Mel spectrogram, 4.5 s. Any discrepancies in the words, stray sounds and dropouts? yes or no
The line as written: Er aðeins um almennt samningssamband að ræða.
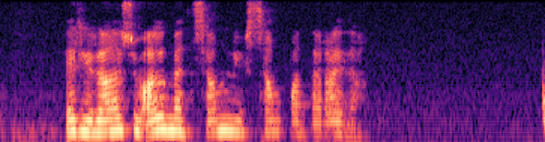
yes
